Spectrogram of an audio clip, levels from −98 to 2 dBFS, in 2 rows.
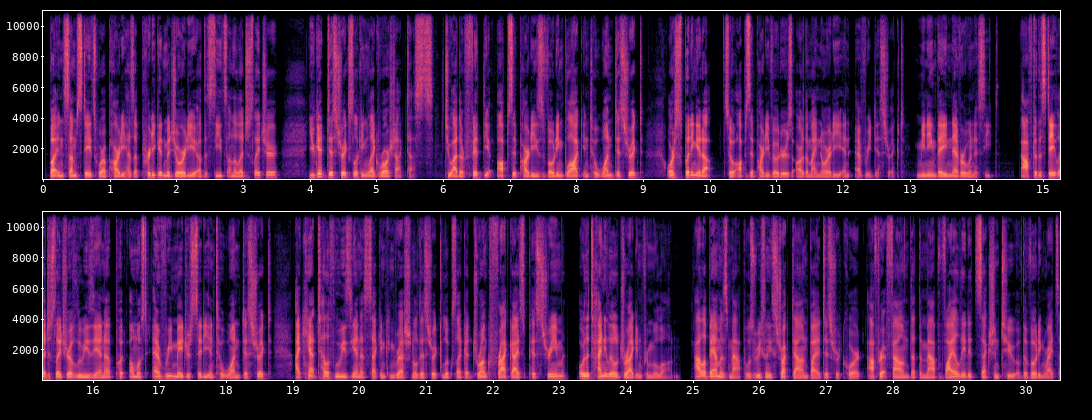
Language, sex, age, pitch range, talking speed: English, male, 20-39, 105-125 Hz, 230 wpm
